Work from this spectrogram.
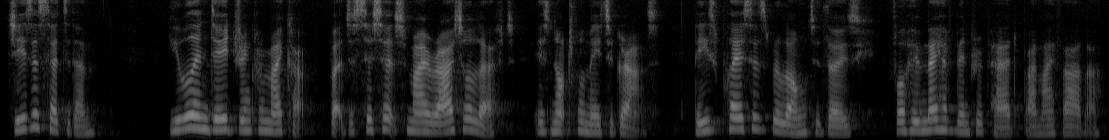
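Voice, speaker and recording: A woman reading a Bible passage aloud in a church, measured and steady. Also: lowish voice. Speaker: scripture reader.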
